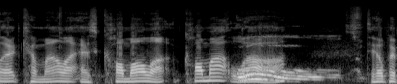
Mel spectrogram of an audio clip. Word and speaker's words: Kamala: have her T teleprompter spell out Kamala as commala commala to help her pronounce her name the Houston rally I'm on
